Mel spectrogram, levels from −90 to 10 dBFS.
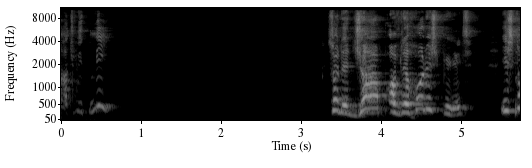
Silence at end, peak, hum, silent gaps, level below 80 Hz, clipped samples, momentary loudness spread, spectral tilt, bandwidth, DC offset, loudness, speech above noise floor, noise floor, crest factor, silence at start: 0 s; -20 dBFS; none; none; under -90 dBFS; under 0.1%; 16 LU; -0.5 dB/octave; 10.5 kHz; under 0.1%; -38 LUFS; over 52 dB; under -90 dBFS; 22 dB; 0 s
